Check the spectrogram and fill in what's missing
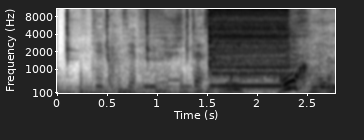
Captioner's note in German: Er stottert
